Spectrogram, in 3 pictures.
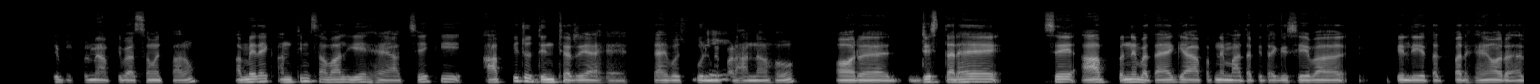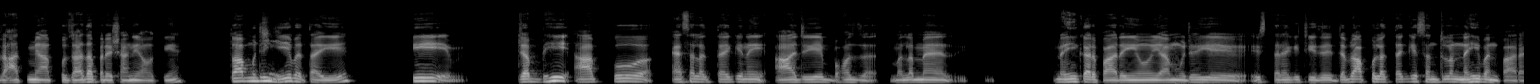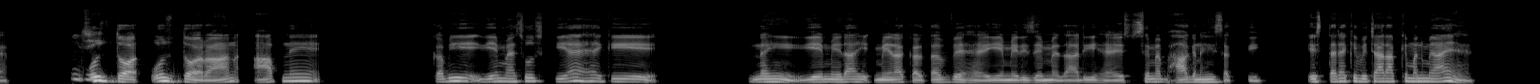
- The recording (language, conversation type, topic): Hindi, advice, मैं काम और बुज़ुर्ग माता-पिता की देखभाल के बीच संतुलन कैसे बनाए रखूँ?
- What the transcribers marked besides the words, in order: none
